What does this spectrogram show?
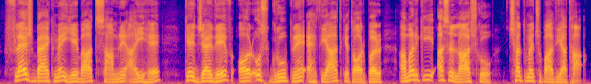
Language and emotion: Urdu, neutral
